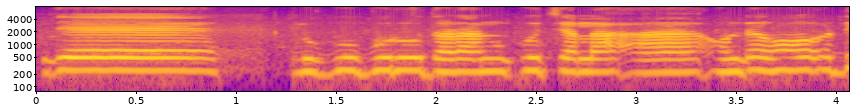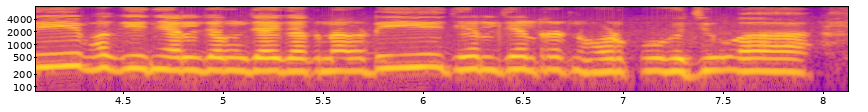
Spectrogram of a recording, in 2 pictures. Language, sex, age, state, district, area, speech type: Santali, female, 30-45, West Bengal, Purba Bardhaman, rural, spontaneous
